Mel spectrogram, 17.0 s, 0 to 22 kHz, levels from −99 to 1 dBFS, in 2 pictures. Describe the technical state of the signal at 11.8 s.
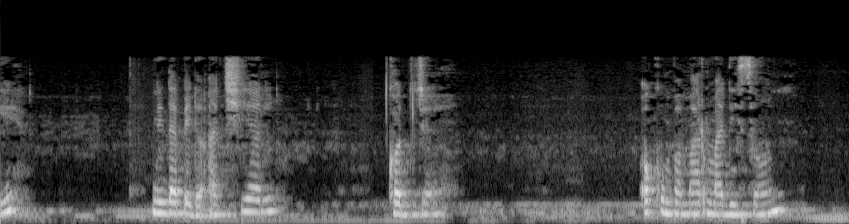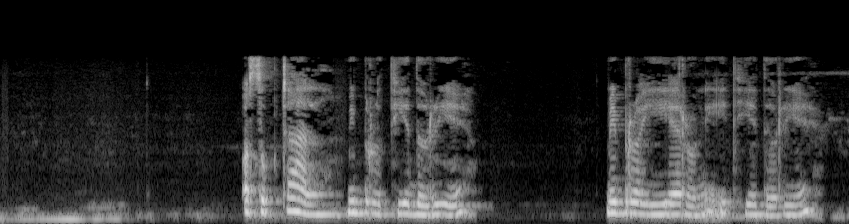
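At 11.84 s, running to 11.94 s, there is AAC frame loss with concealment: a gap of about 60 ms of missing data, which points to a couple of dropped frames. The decoder filled it by reusing the last good spectrum, so the passage turns briefly smeared and noisy-phasey just before "mibeo thiedhorie". Because the loss is short, it never decays into silence and fades back in. That stationary smear is what separates it from a plain dropout or a click.

Underneath, the whole passage carries low-delay AAC compression, with damage plainly audible. It is likely from AAC-ELD at a rate fitting about 32 kbps. Its short frames resolve pitch harmonics poorly, so the speech sounds rough and grainy, with noise filling between harmonics and a thinned, synthetic-sounding top band. Unlike the concealment patch, this texture is constant rather than confined to one brief moment.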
